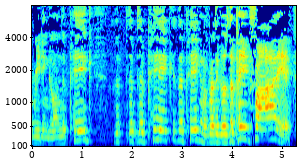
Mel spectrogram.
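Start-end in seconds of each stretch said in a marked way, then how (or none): 0.6-3.4 slow, halting reading; imitated stutter. Kid reading aloud in class, stuttering. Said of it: "some kid was stuttering". 3.9-5.2 blurted in broad South Boston; slow, dropped-R Boston outburst; South Boston accent. Retold or imitated. Brother finishing the stuttering kid's sentence, South Boston accent. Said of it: "Is your brother from South Boston?".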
